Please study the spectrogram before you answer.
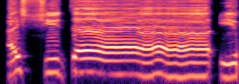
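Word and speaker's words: الشِّتَاءِ: അശ്ശിതാഇ വസ്സൈഫ്. അശ്ശിതാഇ, ഷ എന്ന് പറയുന്ന അക്ഷരം അത് നാവിന്റെ മധ്യഭാഗം അതിന്റെ മേലെ അണ്ണാക്കിൽ ടച്ച് ചെയ്തുകൊണ്ടാണ് ഷ എന്നുള്ള ഉച്ചാരണം വരിക. അത് അവിടെ തന്നെ ഉച്ചരിക്കണം.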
